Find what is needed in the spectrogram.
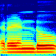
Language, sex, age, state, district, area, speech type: Telugu, male, 18-30, Andhra Pradesh, Srikakulam, urban, read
